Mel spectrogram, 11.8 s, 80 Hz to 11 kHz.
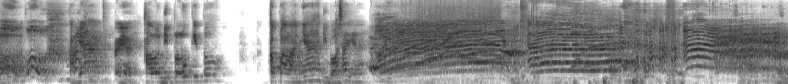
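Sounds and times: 
speech: 0:01.0 - 0:03.4, 0:04.0 - 0:06.2
crowd of fans screaming and shrieking: 0:05.6 - 0:11.8
excited laughter: 0:07.5 - 0:11.8.

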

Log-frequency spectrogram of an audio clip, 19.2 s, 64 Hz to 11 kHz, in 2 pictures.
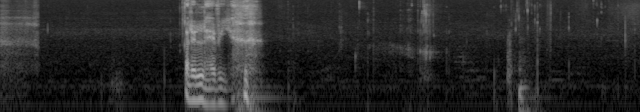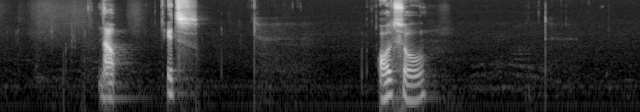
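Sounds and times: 
speech: 0:02.8 - 0:04.0, 0:11.1 - 0:11.4, 0:12.1 - 0:12.6, 0:15.3 - 0:16.1
person taking a noisy sip of a drink: 0:05.4 - 0:06.8.

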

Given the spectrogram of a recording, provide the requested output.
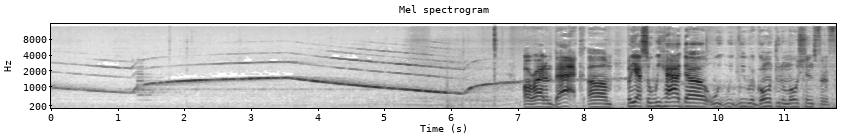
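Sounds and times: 
ambulance siren wailing in a rising-then-falling sweep: 0:00.0 - 0:11.7
low traffic rumble: 0:00.0 - 0:11.7
speech: 0:07.1 - 0:11.7.

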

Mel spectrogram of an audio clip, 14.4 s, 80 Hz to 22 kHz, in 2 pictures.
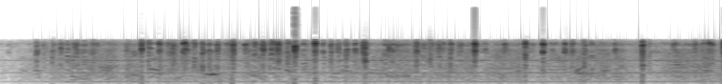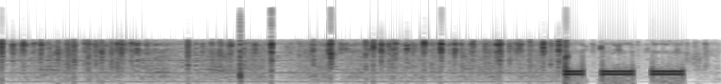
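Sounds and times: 
telephone line crackle and hiss with clicks: 0:00.6 - 0:14.4
telephone busy tone pulses: 0:12.9 - 0:14.1.

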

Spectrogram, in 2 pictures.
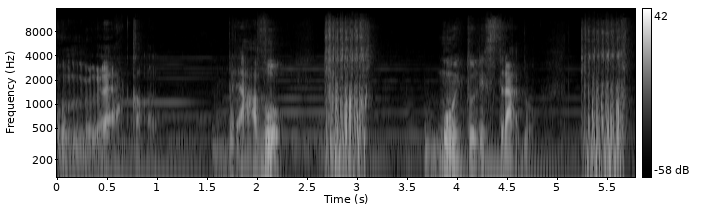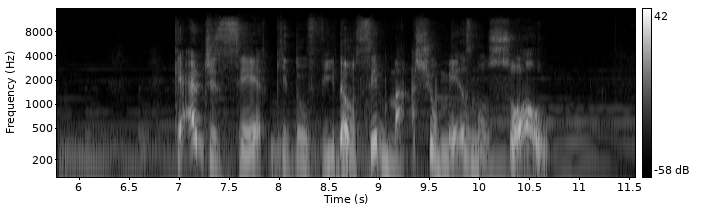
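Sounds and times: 
speech: 0:00.4 - 0:01.0, 0:01.6 - 0:02.9, 0:03.8 - 0:05.6, 0:07.0 - 0:10.8
zebra neighing: 0:02.6 - 0:03.2, 0:05.2 - 0:05.8.

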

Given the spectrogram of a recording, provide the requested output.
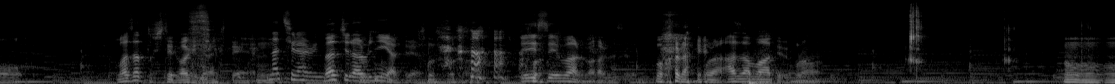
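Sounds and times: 
speech: 0:01.2 - 0:08.4, 0:10.6 - 0:11.1
laughter: 0:04.3 - 0:07.2
crisp crunchy bites: 0:09.0 - 0:09.4, 0:10.0 - 0:11.0.

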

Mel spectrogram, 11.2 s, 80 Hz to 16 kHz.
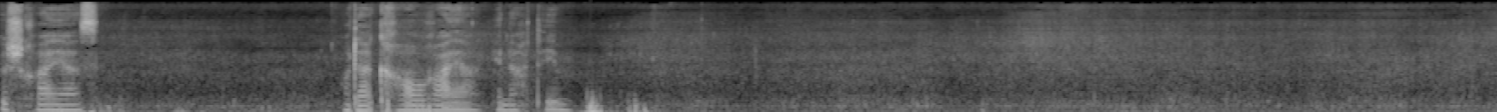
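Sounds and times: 
speech: 0:00.0 - 0:00.9, 0:02.6 - 0:04.9
sea waves rushing: 0:00.0 - 0:11.2
wind buffeting the microphone: 0:00.0 - 0:11.2.

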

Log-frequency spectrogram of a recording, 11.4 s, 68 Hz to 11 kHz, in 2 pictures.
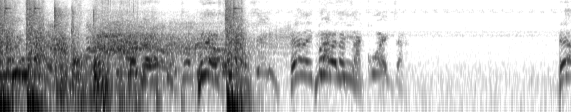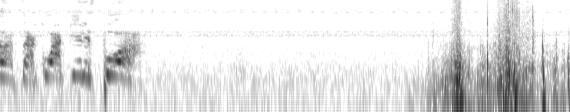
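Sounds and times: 
gunshots: 0:00.0 - 0:02.9
speech: 0:05.6 - 0:07.2.

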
